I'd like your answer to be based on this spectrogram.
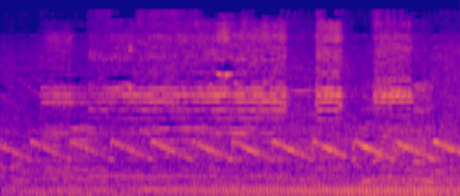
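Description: An ambulance siren wails in repeated falling sweeps at moderate distance, growing slightly louder over a bed of traffic rumble, with no talk.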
